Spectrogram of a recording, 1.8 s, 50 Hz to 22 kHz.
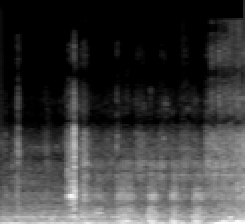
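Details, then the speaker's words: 2003 Honda Accord in for an intermittent no-crank, no-start, trying to duplicate the fault: a brief, even crank catches quickly and settles to a steady low rumble; it starts normally twice. "it cranks starts no problem try it again it's doing it again no problem"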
